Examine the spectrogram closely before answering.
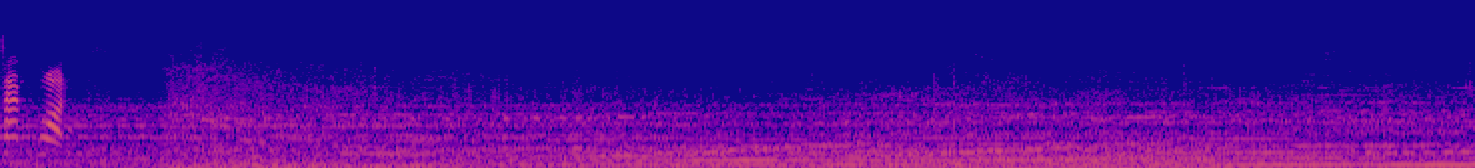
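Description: A huge explosion roars and rumbles steadily.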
